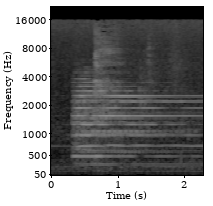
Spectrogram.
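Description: A bell-like chord of several steady pitches comes in suddenly about a third of a second in and slowly fades.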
